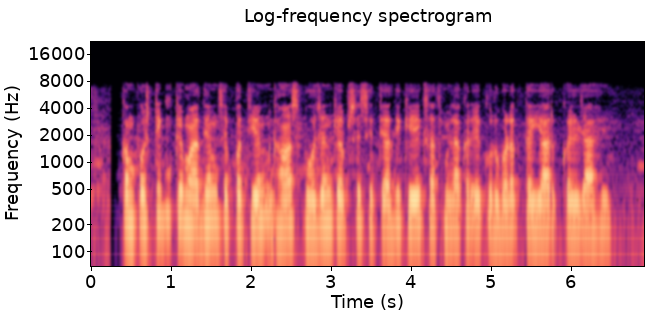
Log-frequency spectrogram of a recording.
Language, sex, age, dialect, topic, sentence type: Magahi, male, 60-100, Western, agriculture, statement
